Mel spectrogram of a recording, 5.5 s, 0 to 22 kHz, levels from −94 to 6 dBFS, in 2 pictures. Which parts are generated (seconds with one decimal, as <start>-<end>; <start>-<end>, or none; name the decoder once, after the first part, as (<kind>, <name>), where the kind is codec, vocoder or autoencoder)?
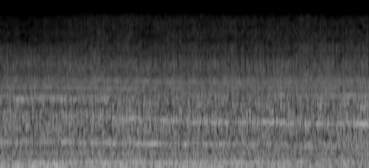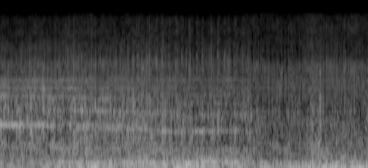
0.0-5.5 (vocoder, BigVGAN v2)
